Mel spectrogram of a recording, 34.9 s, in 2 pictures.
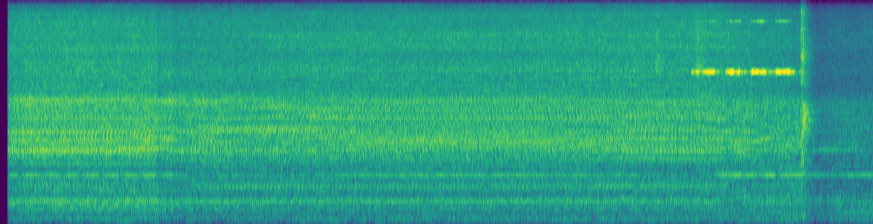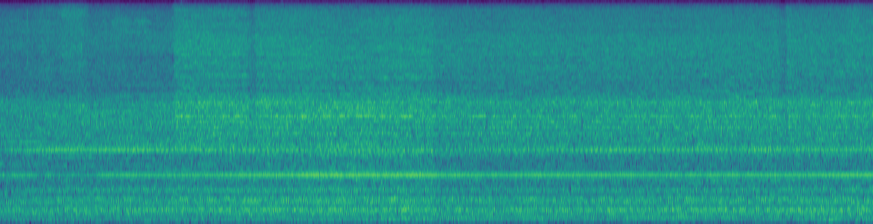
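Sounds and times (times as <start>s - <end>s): train equipment humming: 0.2s - 34.9s
train rumbling pulling away: 0.2s - 34.9s
sliding doors shutting: 13.0s - 16.4s
high warning beeps: 13.8s - 16.0s.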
